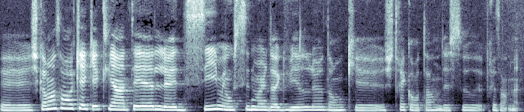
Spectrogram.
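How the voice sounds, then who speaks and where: Amid noticeable background noise, a woman speaks at medium pitch and a moderate pace with ordinary pitch variation. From Quebec, Victoriaville. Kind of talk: casual interview.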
